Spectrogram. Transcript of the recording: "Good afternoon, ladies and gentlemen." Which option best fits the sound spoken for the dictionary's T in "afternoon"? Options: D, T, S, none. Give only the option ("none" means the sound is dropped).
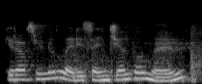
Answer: S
